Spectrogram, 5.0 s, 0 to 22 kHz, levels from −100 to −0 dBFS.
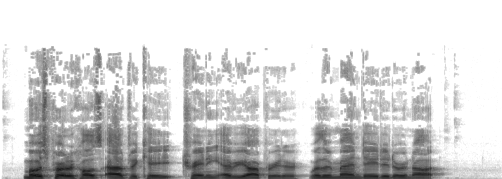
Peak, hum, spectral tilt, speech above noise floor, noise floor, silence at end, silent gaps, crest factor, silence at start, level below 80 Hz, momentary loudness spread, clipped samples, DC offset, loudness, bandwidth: -2 dBFS; none; -6 dB/octave; 54 dB; -70 dBFS; 0.65 s; none; 16 dB; 0.25 s; -60 dBFS; 8 LU; under 0.1%; under 0.1%; -16 LUFS; 16 kHz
